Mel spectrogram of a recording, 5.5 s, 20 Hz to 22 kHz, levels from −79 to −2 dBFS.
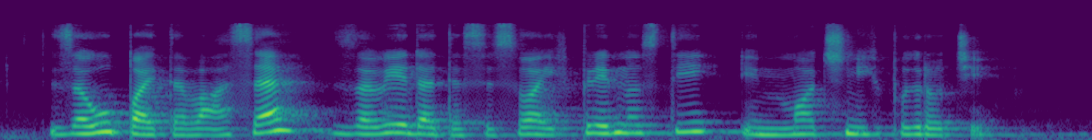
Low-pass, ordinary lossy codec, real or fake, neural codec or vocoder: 10.8 kHz; none; fake; codec, 24 kHz, 1.2 kbps, DualCodec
